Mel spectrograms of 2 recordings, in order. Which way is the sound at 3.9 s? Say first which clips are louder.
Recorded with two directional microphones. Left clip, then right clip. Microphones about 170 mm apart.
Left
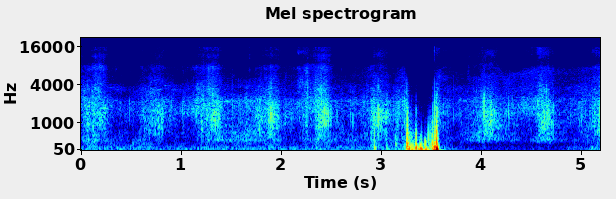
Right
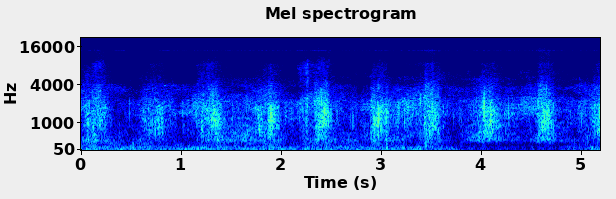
Left 1 dB; 55° left (ahead or behind).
